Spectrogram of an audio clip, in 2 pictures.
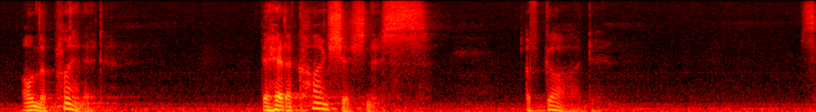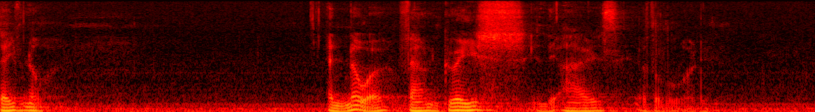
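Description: A middle-aged man preaches with emphasis through a microphone, pausing between phrases, in a large room with some echo.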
